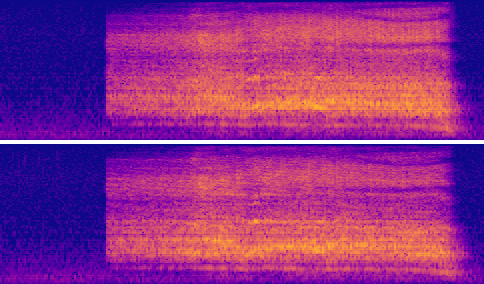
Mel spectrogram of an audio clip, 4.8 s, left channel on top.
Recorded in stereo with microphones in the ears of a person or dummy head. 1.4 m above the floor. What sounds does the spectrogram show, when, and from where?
1.1 s a scream: 10° left (ahead or behind), 1.9 m; by 4.5 s 45° left (ahead or behind), 0.5 m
